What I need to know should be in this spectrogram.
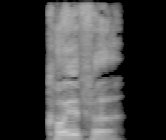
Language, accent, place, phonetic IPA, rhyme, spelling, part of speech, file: German, Germany, Berlin, [ˈkɔɪ̯fə], -ɔɪ̯fə, Käufe, noun, De-Käufe.ogg
- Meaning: nominative/accusative/genitive plural of Kauf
